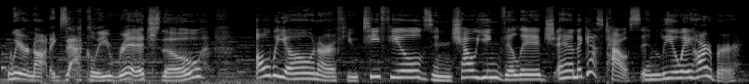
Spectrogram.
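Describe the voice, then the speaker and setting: An earnest young woman from a video game. Her voice is fairly high and expressive, confiding her troubles with determination. Soft music runs underneath. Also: measured pace. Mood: resigned.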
